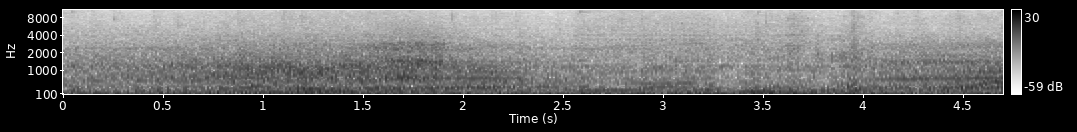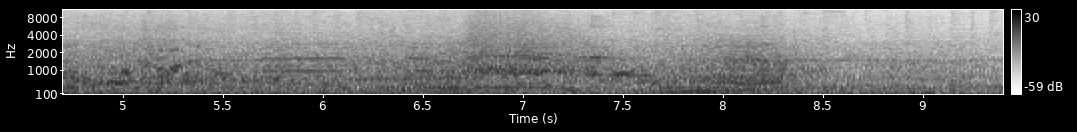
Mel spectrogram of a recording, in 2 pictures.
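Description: Cars driven hard, engines revving with pitch rising about a second in and again near the end, mixed with tyre noise and a background music score.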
